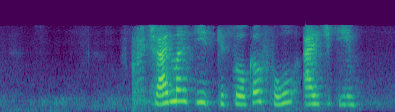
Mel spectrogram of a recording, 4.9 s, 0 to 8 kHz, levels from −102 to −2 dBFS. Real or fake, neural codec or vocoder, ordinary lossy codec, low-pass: fake; codec, 16 kHz in and 24 kHz out, 0.6 kbps, FocalCodec, streaming, 4096 codes; AAC, 16 kbps; 7.2 kHz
